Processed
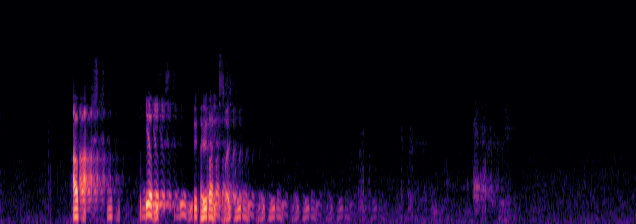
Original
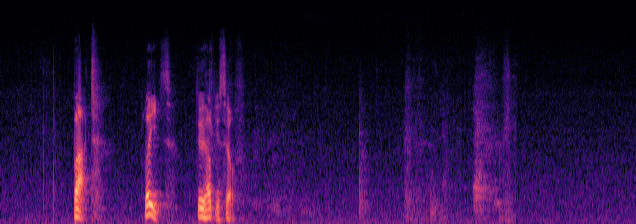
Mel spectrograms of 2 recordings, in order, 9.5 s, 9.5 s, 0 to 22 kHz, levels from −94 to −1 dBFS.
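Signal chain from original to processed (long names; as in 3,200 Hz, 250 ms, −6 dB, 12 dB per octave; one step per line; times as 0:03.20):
reversed piece by piece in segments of 91 ms
upward compression, threshold −46 dBFS
echo with a time of its own for lows and highs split 350 Hz, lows 510 ms, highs 96 ms, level −8 dB
every bin expanded away from the loudest bin 1.5 to 1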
